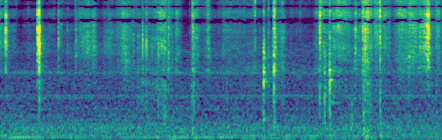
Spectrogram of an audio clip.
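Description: Stiff paper Christmas card being handled and flipped open on a cloth-covered table: soft paper rustling with a few small, sharp clicks, one just after the start and a cluster in the second half.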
